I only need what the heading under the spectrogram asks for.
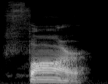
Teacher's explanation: far f a r is pronounced are far in British English in American English the r at the end of the word is pronounced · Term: American pronunciation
